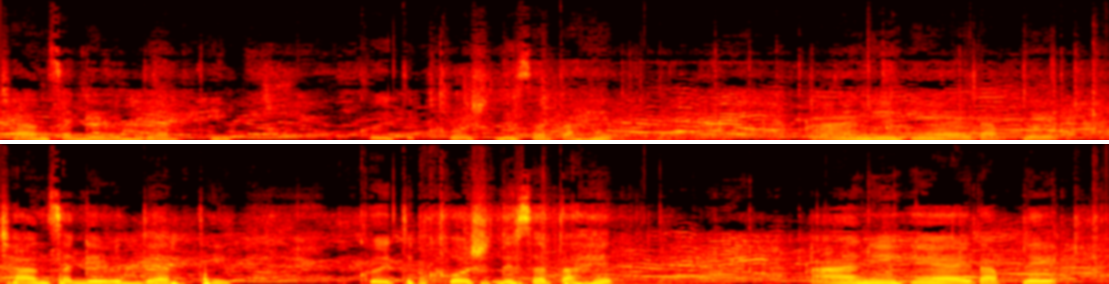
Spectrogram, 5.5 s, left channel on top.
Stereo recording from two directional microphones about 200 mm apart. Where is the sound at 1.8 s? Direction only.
40° right (ahead or behind).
